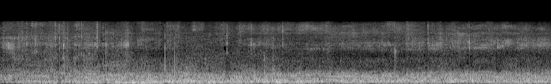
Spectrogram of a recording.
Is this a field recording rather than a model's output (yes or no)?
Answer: no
